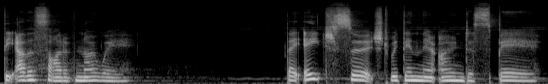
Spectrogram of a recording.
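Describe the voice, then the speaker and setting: A woman acts a haunted young settler girl in a radio drama. She talks very slowly and dreamily, with incantatory repetitions, as if grieving inwardly. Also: on the low side, fairly even intonation, darkish tone, natural voice. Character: haunted, dreamy settler girl mourning her lost brother. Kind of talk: literary radio play monologue.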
